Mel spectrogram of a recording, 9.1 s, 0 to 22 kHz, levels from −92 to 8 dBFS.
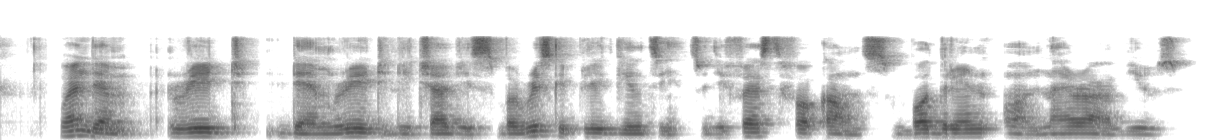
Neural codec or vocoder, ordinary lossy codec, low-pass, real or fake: none; none; 7.2 kHz; real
